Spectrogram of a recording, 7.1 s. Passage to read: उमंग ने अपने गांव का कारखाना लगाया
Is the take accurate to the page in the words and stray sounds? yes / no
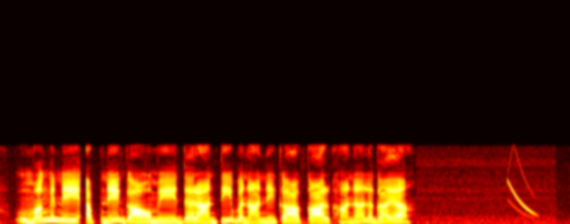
no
